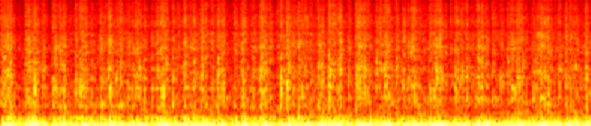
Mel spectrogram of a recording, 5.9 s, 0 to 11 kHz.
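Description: Heavy, steady low rumble with a lumpy but even beat and no knocks or ticks; freshly built V8 idling healthy.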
